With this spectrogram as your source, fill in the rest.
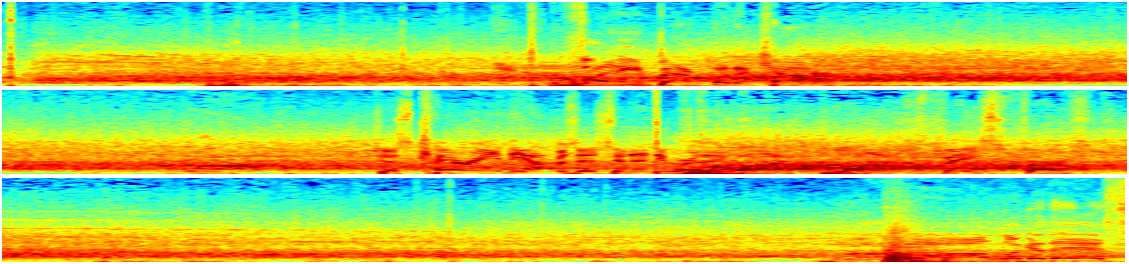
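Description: Heavy bodies slam onto a wrestling mat with loud thuds.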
